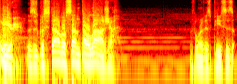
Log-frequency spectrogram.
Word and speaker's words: Santaolalla: And I've played some Santaolalla. Always have to pronounce it the Argentine way, since that is where he is from. For you conventional Spanish speakers, that is Santaolalla.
